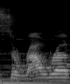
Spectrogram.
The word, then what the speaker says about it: Zeraora: I pronounce it as Zeraora because it's Z-Rao, like God of Rao from Superman, and then Zeraora.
